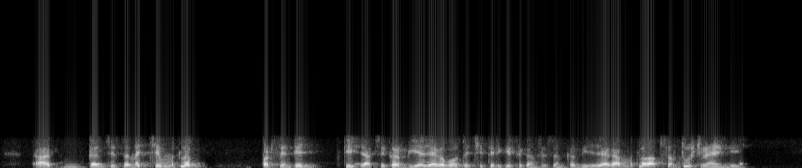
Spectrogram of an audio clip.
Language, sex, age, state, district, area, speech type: Hindi, male, 18-30, Uttar Pradesh, Varanasi, urban, conversation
